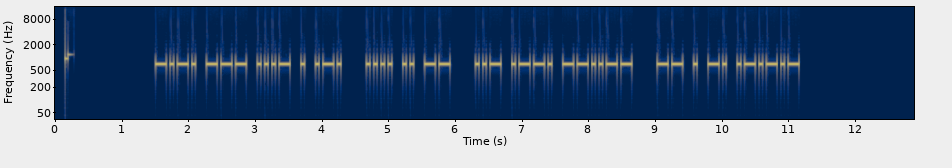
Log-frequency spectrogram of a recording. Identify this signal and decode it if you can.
Morse code, heard as a keyed tone, about 22 wpm, 700 Hz. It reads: COVER HIM UP, MEN.
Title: Sentences from Top 1000 Words - Review Part 1 - 22wpm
